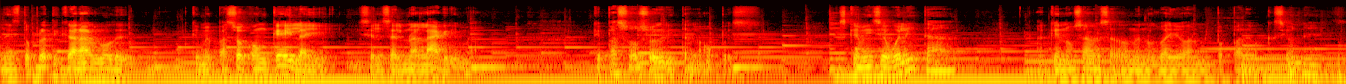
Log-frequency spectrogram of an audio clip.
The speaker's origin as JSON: {"language": "Spanish", "town": "Monterrey", "region": "Nuevo León", "country": "Mexico", "said": "soy de Monterrey, soy pastor en Monterrey"}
